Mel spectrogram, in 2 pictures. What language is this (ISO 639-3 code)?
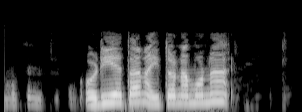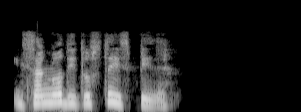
eus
